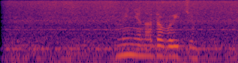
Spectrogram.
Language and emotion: Russian, neutral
